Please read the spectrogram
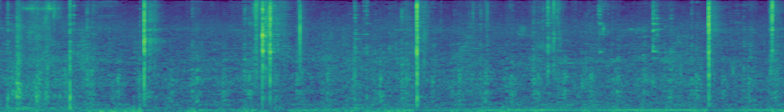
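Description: Irregular sharp knocks and clinks, about a dozen spread unevenly, of a blade hacking open a mature coconut, over a steady low rumble.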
